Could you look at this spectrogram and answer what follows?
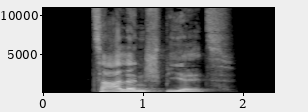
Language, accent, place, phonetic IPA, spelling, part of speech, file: German, Germany, Berlin, [ˈt͡saːlənˌʃpiːls], Zahlenspiels, noun, De-Zahlenspiels.ogg
- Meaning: genitive of Zahlenspiel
